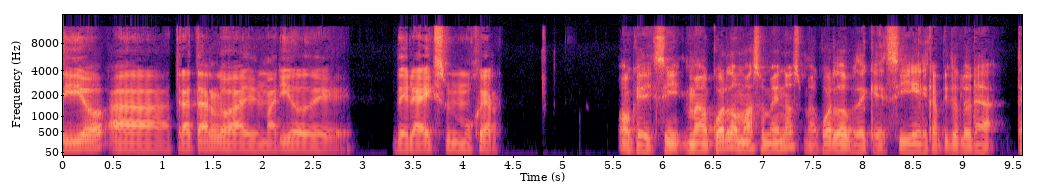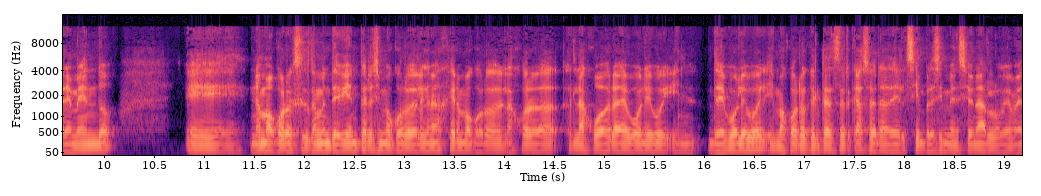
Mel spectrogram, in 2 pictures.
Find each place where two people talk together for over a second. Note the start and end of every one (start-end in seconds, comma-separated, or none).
none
